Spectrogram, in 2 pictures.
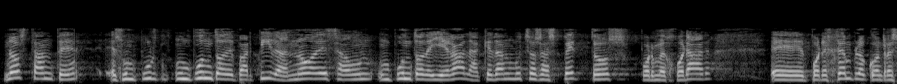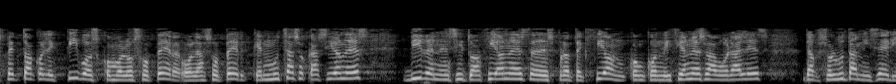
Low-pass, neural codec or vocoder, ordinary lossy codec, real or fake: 5.4 kHz; codec, 16 kHz, 16 kbps, FreqCodec, smaller model; none; fake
